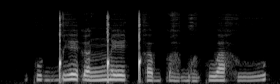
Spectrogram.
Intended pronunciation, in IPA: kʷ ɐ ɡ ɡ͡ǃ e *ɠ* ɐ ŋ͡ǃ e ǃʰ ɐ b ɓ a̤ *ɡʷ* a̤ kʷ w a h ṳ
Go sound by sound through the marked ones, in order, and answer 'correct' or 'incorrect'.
incorrect, correct

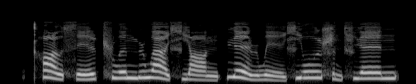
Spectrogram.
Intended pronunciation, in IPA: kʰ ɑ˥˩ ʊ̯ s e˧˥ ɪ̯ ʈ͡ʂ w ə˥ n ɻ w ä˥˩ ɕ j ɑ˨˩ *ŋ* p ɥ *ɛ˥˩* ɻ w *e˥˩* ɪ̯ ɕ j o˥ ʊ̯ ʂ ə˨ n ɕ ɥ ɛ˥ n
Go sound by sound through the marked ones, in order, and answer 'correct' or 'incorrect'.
correct, correct, incorrect

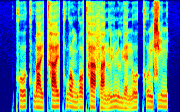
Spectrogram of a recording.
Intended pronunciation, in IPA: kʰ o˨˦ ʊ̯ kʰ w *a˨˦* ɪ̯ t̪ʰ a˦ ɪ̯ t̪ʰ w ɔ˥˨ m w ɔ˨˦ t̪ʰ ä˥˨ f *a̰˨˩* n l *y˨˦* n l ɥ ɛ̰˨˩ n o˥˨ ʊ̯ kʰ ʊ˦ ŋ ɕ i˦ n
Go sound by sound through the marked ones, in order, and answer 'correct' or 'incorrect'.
correct, correct, incorrect

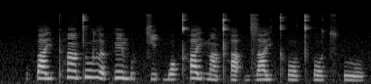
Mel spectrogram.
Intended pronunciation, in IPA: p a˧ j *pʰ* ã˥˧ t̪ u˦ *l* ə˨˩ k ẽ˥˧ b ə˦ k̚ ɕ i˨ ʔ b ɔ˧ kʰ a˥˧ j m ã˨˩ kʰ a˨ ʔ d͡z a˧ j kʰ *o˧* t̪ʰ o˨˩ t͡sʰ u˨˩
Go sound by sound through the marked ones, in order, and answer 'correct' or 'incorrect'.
correct, correct, incorrect

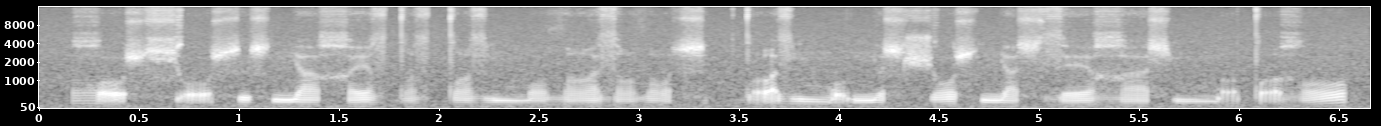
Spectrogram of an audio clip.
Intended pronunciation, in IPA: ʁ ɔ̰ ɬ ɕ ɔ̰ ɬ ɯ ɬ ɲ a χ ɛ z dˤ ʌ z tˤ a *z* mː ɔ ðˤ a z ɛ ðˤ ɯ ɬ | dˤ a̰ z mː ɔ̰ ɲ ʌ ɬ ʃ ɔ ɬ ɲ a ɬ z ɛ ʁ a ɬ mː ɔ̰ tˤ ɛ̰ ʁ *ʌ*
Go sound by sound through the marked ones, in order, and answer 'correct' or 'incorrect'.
correct, incorrect

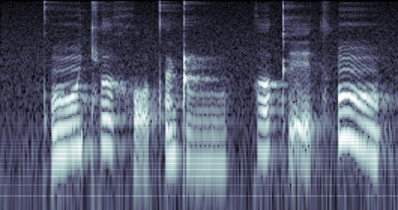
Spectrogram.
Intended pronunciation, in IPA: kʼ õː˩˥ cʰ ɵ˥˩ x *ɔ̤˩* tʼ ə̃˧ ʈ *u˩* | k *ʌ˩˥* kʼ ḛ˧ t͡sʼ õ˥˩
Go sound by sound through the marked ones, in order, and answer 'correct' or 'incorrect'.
incorrect, correct, correct

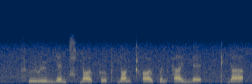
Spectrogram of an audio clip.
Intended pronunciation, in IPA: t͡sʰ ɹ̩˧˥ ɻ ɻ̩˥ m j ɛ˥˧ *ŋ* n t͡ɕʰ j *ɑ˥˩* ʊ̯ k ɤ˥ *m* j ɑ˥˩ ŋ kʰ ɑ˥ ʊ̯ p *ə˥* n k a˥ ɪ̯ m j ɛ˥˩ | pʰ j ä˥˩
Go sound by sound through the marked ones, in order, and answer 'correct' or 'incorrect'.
incorrect, correct, incorrect, incorrect

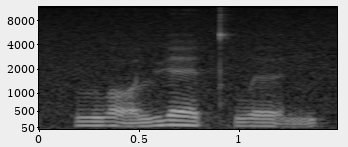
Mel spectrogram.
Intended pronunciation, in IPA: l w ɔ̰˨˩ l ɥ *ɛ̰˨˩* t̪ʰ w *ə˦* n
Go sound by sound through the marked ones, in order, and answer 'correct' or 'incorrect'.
incorrect, incorrect

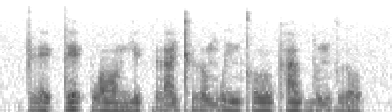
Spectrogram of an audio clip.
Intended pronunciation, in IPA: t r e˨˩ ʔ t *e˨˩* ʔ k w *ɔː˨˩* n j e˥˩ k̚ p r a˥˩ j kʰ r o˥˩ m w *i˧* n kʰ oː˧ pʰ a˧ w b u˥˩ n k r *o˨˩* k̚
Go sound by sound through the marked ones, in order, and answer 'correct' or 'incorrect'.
incorrect, correct, correct, correct

